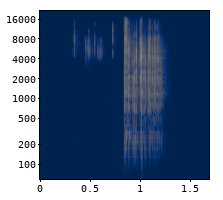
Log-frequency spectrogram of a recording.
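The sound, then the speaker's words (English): A few light clicks, then a short, bright clatter as three dice tumble across a hard table surface during a Tiny d6 tabletop role-playing game. The rattle is fairly loud, with no voices. “roll three dice.”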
